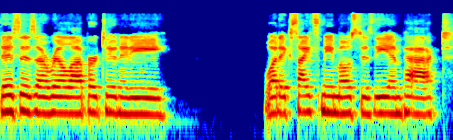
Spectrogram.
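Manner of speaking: flat monotone, every word equally stressed. Showing a speaking mistake to avoid: flat monotone delivery. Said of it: "That's flat uh, intonation".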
